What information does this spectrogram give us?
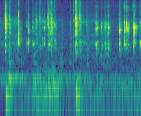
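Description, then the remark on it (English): Someone types something in on a computer keyboard: rapid, uneven, steady clicking of keys, with short bursts and brief pauses between keystrokes. No voices. “No, let me type something in.”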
